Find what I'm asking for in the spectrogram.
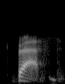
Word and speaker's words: Bast: How do you pronounce that? Bast. – Bast.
